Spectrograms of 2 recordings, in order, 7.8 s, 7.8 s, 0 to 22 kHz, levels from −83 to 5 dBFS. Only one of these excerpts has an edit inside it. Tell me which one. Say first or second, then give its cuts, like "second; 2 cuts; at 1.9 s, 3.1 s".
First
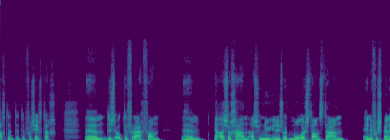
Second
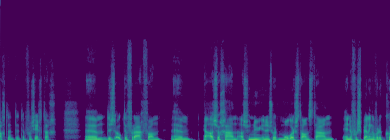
second; 2 cuts; at 3.3 s, 6.7 s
